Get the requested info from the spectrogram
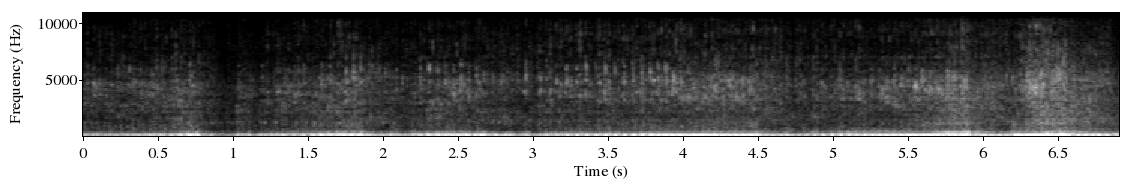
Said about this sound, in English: And let's just start the Harley up now, because this is such a powerful sound for the King.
